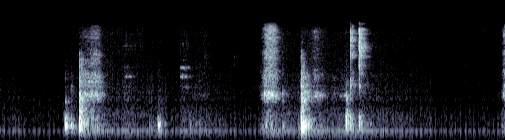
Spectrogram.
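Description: Near silence: room tone with a faint steady hum and a handful of short, soft breaths and clicks.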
